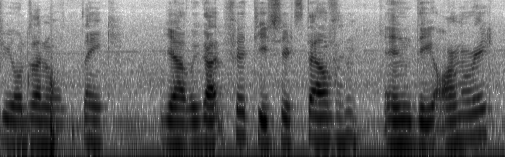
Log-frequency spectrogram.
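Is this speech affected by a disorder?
Yes: cerebral palsy; only one hand usable.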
